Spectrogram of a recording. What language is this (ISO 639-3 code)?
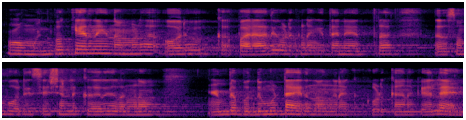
mal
